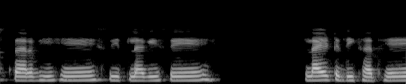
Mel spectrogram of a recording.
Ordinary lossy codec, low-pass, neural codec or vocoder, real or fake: none; 5.4 kHz; none; real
